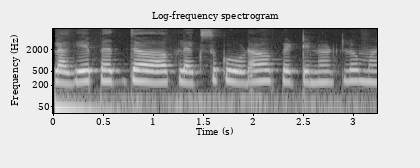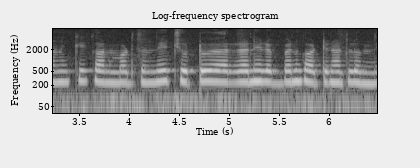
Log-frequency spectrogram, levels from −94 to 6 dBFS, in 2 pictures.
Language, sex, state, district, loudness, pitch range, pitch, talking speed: Telugu, female, Andhra Pradesh, Krishna, -19 LUFS, 245-260 Hz, 250 Hz, 110 wpm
